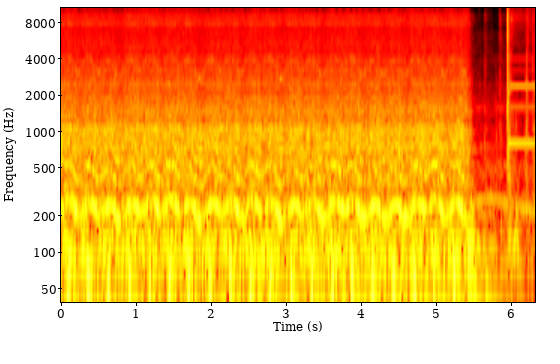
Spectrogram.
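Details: Mazda RX8 start attempt with accessory pulley loosened: brisk, even starter spin about four pulses a second for five seconds, then stops without firing; cranks but won't start. Spins faster than before; battery later found charging normally; cause not confirmed.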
